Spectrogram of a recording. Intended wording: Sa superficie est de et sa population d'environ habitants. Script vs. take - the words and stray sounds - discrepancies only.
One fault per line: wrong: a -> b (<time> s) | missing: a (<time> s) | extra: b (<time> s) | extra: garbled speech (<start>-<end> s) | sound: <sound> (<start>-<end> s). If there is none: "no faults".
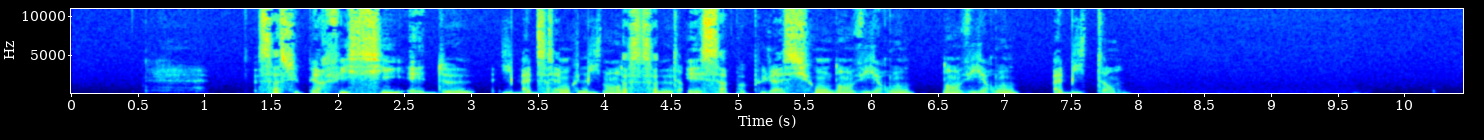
extra: garbled speech (3.2-4.6 s)
extra: d'environ (6.5 s)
